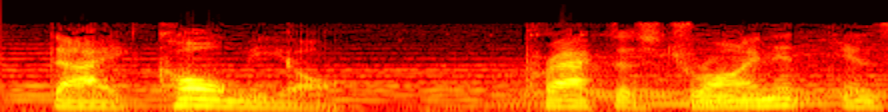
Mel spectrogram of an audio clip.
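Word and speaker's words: Dai Ko Myo: use suey master symbol it is pronounced diet call me all practice drawing it and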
